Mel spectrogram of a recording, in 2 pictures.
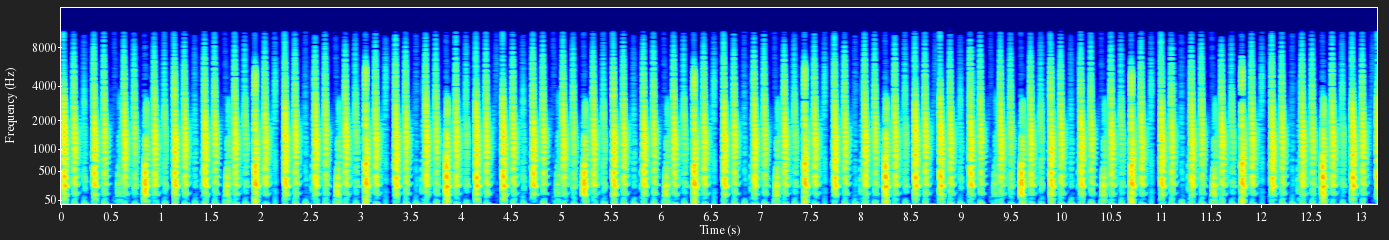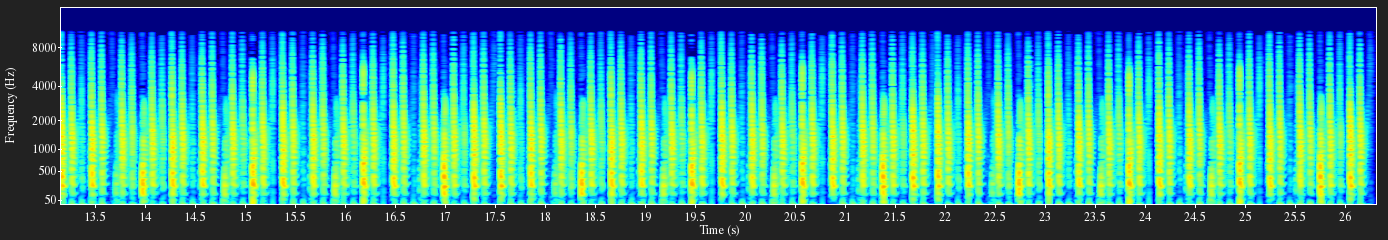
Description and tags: A little weird beat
